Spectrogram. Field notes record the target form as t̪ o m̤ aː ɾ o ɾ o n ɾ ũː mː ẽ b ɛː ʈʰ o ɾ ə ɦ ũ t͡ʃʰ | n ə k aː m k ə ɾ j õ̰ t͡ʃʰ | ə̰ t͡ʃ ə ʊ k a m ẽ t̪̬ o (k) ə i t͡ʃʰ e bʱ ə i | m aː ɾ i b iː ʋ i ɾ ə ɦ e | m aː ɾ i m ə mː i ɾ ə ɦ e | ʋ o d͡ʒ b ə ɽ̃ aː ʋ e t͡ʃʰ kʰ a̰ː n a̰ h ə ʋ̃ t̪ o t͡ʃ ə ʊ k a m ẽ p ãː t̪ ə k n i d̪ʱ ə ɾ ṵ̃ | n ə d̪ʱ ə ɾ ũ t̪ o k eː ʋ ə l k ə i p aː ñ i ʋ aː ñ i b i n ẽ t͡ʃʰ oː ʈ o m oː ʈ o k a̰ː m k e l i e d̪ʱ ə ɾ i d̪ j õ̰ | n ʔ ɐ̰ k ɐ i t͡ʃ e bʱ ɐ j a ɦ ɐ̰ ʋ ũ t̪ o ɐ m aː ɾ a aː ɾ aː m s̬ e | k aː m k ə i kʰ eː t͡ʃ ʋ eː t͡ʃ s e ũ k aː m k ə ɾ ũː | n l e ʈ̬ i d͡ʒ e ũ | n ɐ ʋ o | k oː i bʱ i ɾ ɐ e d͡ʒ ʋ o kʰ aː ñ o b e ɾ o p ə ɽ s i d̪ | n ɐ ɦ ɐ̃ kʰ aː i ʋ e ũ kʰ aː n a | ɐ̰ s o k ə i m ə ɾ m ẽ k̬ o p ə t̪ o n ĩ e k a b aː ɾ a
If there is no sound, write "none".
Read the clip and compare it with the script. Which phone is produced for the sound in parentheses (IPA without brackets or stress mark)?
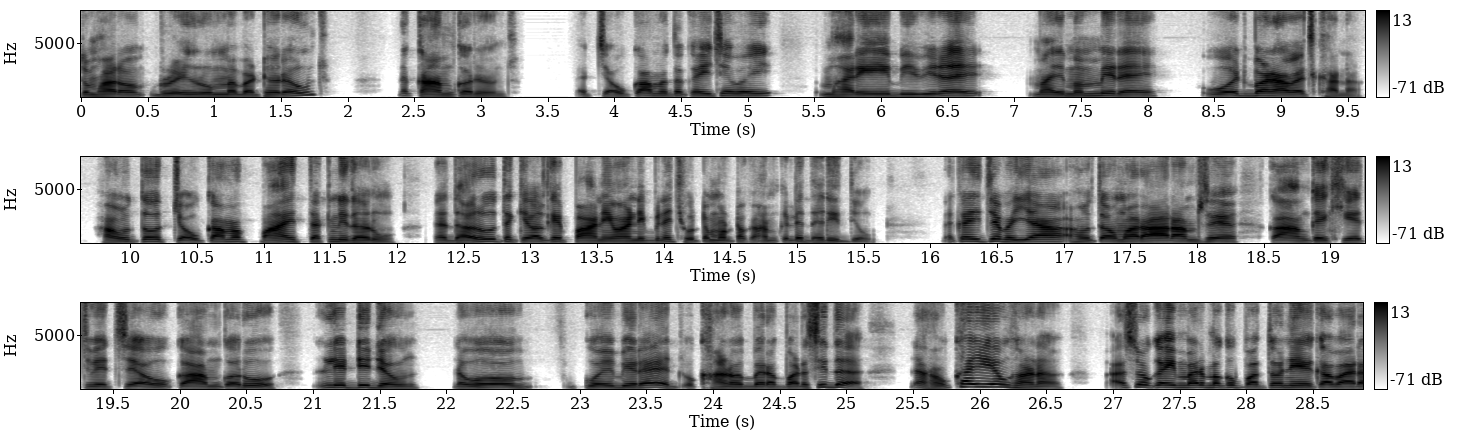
k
